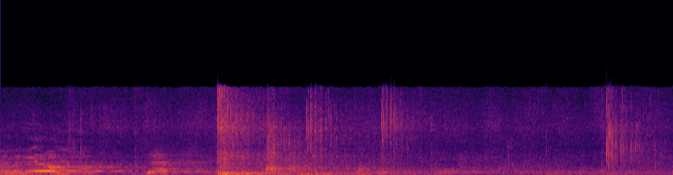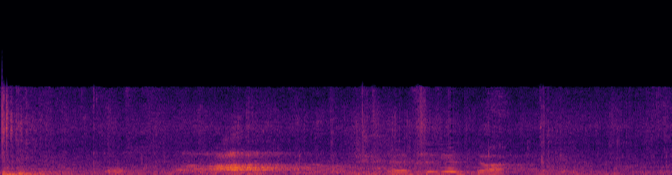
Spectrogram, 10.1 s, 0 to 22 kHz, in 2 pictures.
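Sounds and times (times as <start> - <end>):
brooms striking ball on ice: 1.6 - 3.2.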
